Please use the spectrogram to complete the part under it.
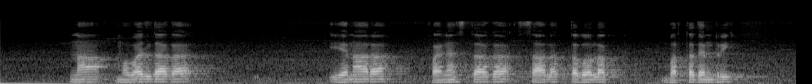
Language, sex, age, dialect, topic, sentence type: Kannada, male, 18-24, Northeastern, banking, question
